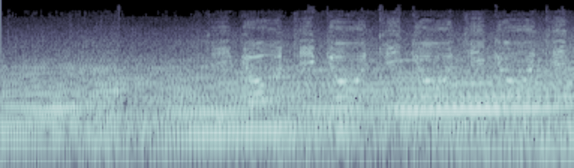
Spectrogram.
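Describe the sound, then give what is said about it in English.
A Ferrari sports car accelerates at full throttle down a track straight, its engine giving a loud, sustained harmonic roar that rises steadily in pitch. “you kept going in the Ferrari. I did, and then we went full throttle. Full throttle all the way here, all the way down the straight.”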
